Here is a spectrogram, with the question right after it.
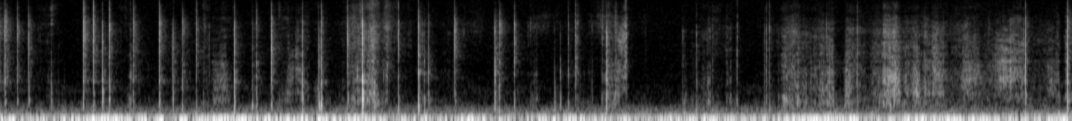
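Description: Long nails scratch and tap on a small cardboard card with a clear plastic blister holding a cat toy, held in hand. Sharp, bright clicks and crinkly scraping sound over a steady low hum, with a denser rustling scratch near the end.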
